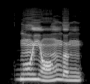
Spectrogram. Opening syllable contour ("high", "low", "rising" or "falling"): high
